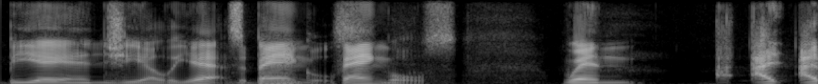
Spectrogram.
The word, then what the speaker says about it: Bengals: Like the band. Bangles.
